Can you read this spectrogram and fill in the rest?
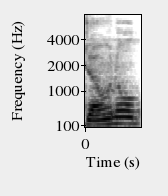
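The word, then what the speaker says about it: Domhnall: And you cannot escape the magic of, I think it's pronounced Donal Gleason.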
